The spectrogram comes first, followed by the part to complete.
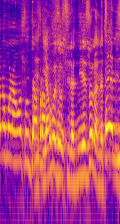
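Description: Speech only: a person talking steadily in conversation, with no other sound standing out.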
